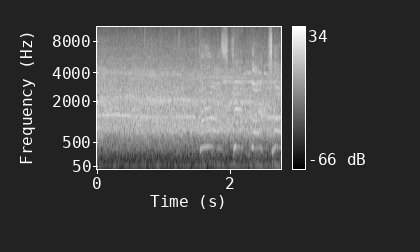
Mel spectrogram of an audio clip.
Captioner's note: audience cheers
